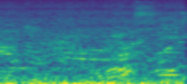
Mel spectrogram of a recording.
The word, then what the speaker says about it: Kawartha: Kawartha is actually a native word, and it is pronounced Kawartha.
